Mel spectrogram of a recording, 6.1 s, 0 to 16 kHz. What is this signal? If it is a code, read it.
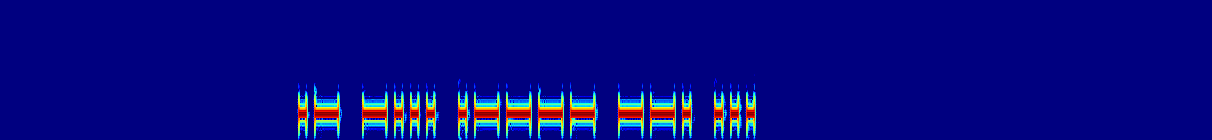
Morse code, heard as a keyed tone, about 30 wpm, 700 Hz. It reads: AB1GS
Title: USA Call Signs - 5 Characters - 30wpm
